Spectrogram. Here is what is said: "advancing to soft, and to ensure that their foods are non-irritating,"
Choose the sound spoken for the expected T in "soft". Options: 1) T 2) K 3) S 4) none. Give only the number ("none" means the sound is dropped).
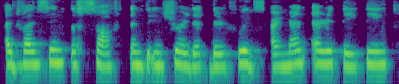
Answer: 1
